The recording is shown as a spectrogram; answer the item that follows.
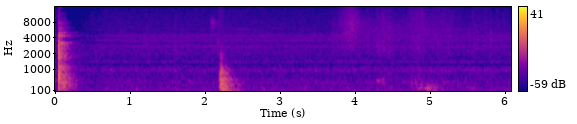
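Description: Billiard balls clicking against each other and the rack as a nine-ball rack is pushed tight by hand: one sharp click at the start and another about two seconds in, with faint handling noise near the end.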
